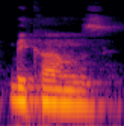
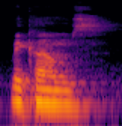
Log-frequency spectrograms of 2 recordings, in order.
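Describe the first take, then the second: No difference in how they are said.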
